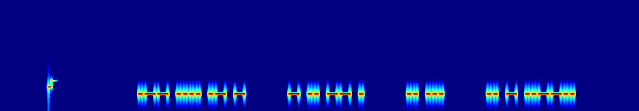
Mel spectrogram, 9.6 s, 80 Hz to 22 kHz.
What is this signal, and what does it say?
Morse code, heard as a keyed tone, about 25 wpm, 700 Hz. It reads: WHAT TIME IS IT?
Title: 2x Word-Spacing - Sentences from Top 100 Words - 25wpm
